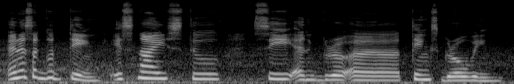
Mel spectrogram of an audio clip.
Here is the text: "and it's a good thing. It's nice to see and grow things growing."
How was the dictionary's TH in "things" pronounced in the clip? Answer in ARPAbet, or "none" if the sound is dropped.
T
